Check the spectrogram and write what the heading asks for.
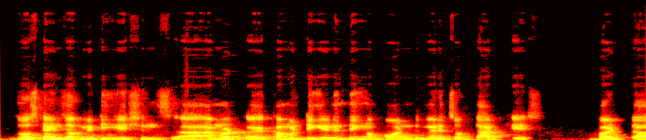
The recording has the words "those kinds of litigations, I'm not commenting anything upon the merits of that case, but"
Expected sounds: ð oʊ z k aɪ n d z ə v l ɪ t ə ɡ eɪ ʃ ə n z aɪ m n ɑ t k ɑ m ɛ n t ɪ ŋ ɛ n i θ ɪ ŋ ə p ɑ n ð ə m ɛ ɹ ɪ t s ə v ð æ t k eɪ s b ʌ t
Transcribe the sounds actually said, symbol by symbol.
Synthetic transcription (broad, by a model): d oʊ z k aɪ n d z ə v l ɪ t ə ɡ eɪ ʃ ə n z aɪ m n ɑ t k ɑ m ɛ n t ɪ ŋ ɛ n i t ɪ ŋ ə p ɑ n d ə m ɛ ɹ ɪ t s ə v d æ t k eɪ s b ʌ t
